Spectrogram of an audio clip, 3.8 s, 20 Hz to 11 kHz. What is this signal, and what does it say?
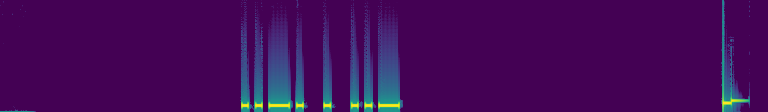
Morse code, heard as a keyed tone, about 34 wpm, 700 Hz. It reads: FEU
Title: USA Call Sign Postfixes - 3 Letters 35wpm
